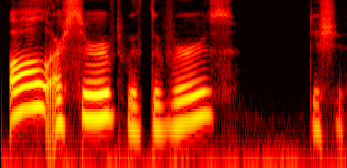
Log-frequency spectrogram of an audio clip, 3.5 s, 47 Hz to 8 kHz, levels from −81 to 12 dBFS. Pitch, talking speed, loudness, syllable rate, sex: 210 Hz, 105 wpm, -15 LUFS, 3.9 syllables/s, female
